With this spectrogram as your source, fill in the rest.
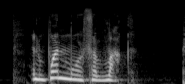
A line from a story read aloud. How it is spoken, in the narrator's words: Pink said fiercely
